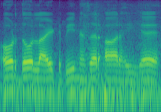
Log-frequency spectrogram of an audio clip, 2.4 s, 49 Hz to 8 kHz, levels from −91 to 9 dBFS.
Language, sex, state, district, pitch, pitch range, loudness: Hindi, male, Uttar Pradesh, Saharanpur, 110 Hz, 105-115 Hz, -15 LUFS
